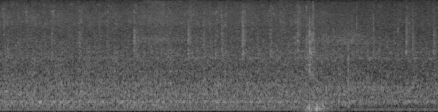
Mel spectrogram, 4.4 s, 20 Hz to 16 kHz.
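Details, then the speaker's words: Two-speed antique Century shaded-pole ceiling fan, its broken part repaired with Gorilla Glue, switched to low: only slightly slower than high, quiet steady hum with no knock or scrape, amp draw a bit below high's 3.42 A, balance perfect; running smoothly. "we'll turn it on low [Music] it only slowed down a very small amount this thing runs fast on both speeds"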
